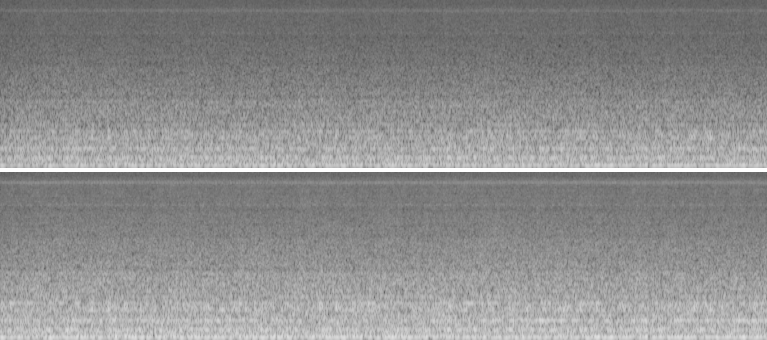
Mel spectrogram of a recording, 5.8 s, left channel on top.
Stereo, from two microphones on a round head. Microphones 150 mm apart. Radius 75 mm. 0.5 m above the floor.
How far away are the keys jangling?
No keys jangling in this recording.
